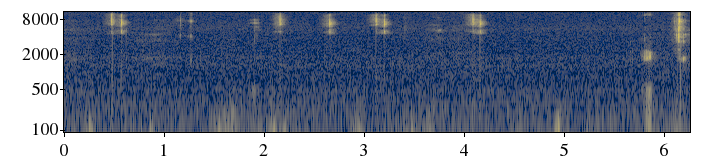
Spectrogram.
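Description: Faint computer mouse clicks, about a dozen scattered through near silence, some in quick pairs like double-clicks.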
